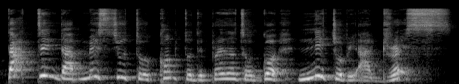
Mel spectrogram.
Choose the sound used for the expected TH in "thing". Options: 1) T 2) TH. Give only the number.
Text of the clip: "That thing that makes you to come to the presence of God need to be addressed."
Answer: 1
